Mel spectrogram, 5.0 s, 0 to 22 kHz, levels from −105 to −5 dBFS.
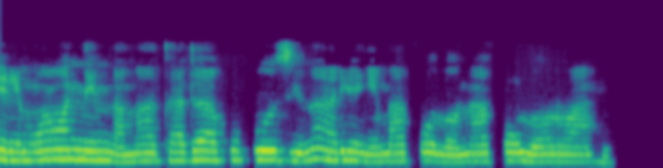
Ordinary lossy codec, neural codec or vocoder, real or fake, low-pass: none; codec, 16 kHz, 4 kbps, X-Codec, HuBERT features, trained on balanced general audio; fake; none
